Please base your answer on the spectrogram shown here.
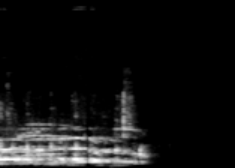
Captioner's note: cheering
